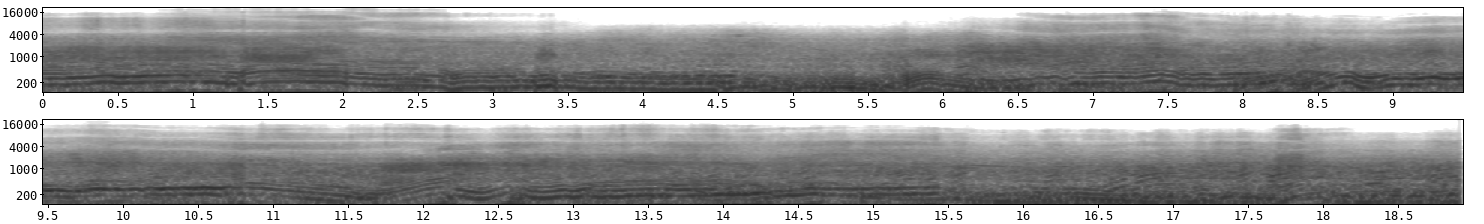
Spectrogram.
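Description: Honda motocross motorcycles race in an MX Open round at Goulburn, with loud, continuous engine whine rising and falling as bikes rev, shift and pass close by throughout.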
